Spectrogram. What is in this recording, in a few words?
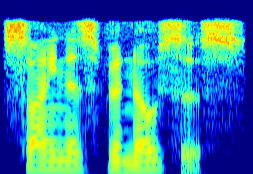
"sinus venosus", English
